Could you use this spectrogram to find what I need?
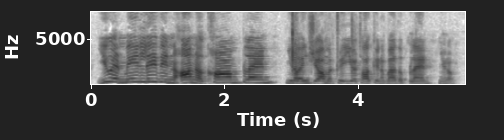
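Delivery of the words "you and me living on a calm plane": poem reading. Acted. Reads poem line.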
